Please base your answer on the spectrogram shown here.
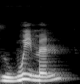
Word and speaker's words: women: Lo mismo pasa con woman, que es mujer, y la pronunciación es muy diferente del plural, es women, es mujeres.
